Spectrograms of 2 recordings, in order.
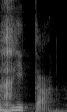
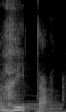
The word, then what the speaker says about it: Rita: In English, of course, Rita, but or Rita, but in Portuguese, Rita, with a rolled R here in your throat. Rita.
